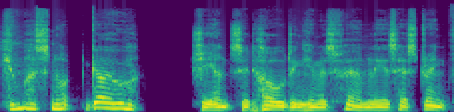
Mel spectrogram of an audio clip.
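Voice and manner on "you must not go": high, insistent command; desperate insistence. A narrator's reading. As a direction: forbid him to leave, pitch raised. Catherine clinging, refusing his departure.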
